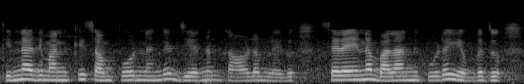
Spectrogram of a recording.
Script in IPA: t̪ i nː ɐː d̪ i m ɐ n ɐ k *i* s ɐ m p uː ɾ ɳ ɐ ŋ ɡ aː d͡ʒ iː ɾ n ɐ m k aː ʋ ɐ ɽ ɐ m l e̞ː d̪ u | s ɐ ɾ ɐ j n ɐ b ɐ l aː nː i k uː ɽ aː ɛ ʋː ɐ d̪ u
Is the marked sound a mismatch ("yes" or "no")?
no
